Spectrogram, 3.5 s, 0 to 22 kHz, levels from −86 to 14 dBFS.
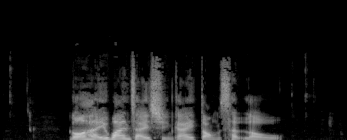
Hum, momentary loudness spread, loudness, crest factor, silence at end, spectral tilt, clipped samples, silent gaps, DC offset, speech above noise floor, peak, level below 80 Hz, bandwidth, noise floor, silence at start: none; 9 LU; -18 LUFS; 20 dB; 0.7 s; -3 dB/octave; under 0.1%; none; under 0.1%; 46 dB; 0 dBFS; -64 dBFS; 14 kHz; -65 dBFS; 0.7 s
